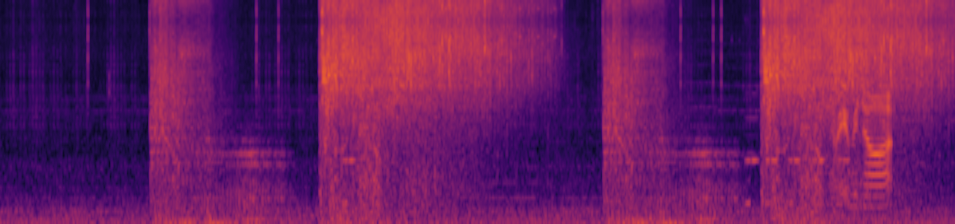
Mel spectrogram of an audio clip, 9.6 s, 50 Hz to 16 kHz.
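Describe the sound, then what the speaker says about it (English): Sonic grenades go off in KOTOR 2 combat as heavy, booming bursts in quick succession, loud and close, with rumbling tails between them and a voice speaking over the action. "Sonic grenades help."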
